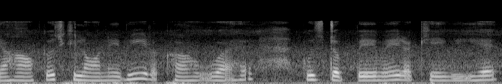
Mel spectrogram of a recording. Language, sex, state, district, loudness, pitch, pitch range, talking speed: Hindi, female, Jharkhand, Garhwa, -19 LUFS, 190 Hz, 180-210 Hz, 155 wpm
